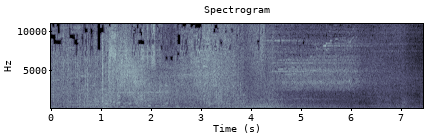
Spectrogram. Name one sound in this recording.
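A crystal structure shatters and collapses with a loud rumbling burst.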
